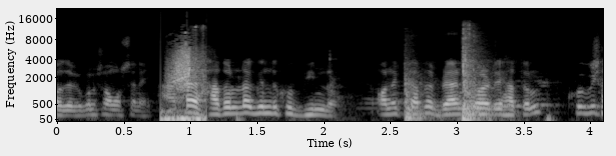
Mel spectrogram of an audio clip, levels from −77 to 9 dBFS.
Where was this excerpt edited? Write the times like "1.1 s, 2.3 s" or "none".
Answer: 1.0 s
